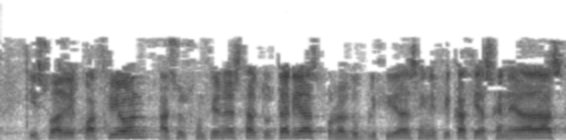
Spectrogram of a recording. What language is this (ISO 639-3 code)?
spa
